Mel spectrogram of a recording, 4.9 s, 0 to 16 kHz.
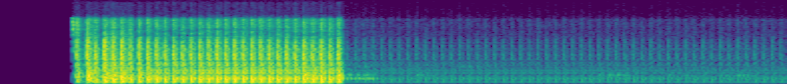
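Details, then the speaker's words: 1966 Dodge Charger 318 poly with new electric fuel pump on block-off plate, key on before cranking: fast steady ticking near four per second, loud at first, then softer once the carburetor bowl fills and pressure builds; pump working normally. "and then you should hear a totally different sound that's going to let you know that the fuel pump is is uh pressured and it's going to tell you that that bowl is full of gas"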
